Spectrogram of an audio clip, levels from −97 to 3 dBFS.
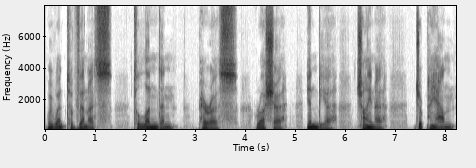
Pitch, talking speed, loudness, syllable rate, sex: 105 Hz, 75 wpm, -16 LUFS, 3.3 syllables/s, male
